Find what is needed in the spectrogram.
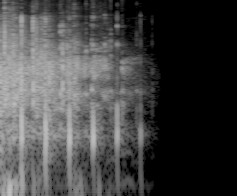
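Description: Audience applauding, many hand claps at once, fading away about a second and a half in.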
